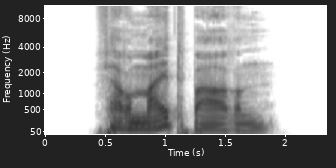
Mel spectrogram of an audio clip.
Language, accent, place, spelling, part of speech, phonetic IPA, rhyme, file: German, Germany, Berlin, vermeidbaren, adjective, [fɛɐ̯ˈmaɪ̯tbaːʁən], -aɪ̯tbaːʁən, De-vermeidbaren.ogg
- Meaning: inflection of vermeidbar: 1. strong genitive masculine/neuter singular 2. weak/mixed genitive/dative all-gender singular 3. strong/weak/mixed accusative masculine singular 4. strong dative plural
